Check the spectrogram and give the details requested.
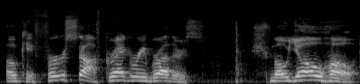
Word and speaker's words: Schmoyoho: first off gregory brothers schmoyoho accent on the yo they made this song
